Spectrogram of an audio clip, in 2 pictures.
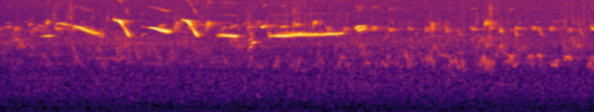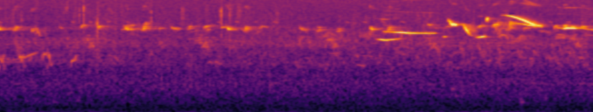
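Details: African Oriole Finch (Linurgus olivaceus) song: high, thin twittering phrases with quick slurred notes, loudest at the start and end, over a faint background hiss.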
